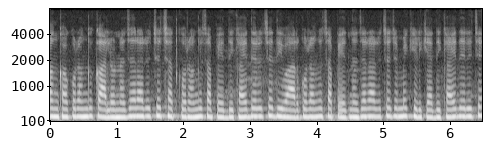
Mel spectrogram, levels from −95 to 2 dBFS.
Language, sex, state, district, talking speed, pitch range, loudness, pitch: Rajasthani, female, Rajasthan, Churu, 275 wpm, 190-210 Hz, -10 LUFS, 205 Hz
